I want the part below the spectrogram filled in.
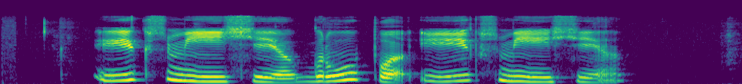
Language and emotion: Russian, sad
